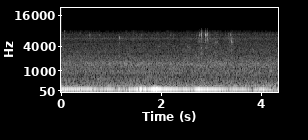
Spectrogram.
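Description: Low rumbling and bumping on the microphone, swelling in the middle, with a few faint high ticks about three seconds in.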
